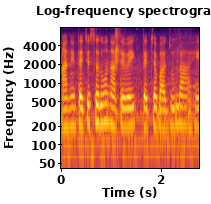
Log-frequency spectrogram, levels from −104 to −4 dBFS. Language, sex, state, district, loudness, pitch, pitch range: Marathi, female, Maharashtra, Mumbai Suburban, -17 LUFS, 205 Hz, 195-225 Hz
